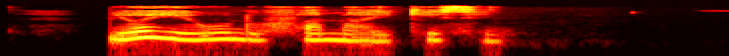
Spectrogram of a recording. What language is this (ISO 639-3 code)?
tvu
